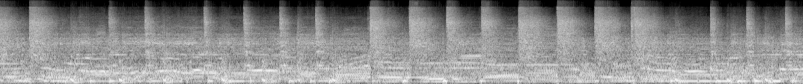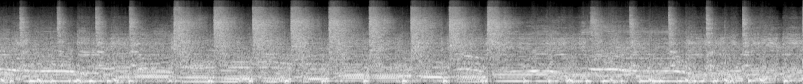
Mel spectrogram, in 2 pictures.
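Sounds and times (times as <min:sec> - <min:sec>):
bending guitar lead line: 0:00.0 - 0:16.0
distorted guitar chords: 0:00.0 - 0:16.0
drum kit pounding: 0:00.0 - 0:16.0.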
